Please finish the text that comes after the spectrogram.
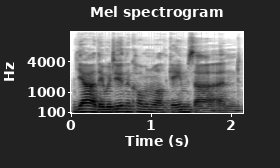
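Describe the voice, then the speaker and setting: A man's voice: mid-range voice, brisk. A man in his early twenties with an English accent, talking informally as a podcast co-host and often dropping in "like". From Newcastle and London, England. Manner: chatty, informal, frequent "like". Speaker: podcast co-host, dental student. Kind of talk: casual chat.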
